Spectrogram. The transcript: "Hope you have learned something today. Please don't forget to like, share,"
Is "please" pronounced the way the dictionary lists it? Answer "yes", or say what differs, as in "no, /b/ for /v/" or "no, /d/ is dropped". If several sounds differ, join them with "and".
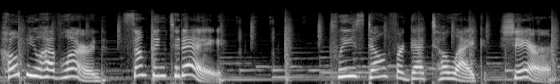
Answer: yes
